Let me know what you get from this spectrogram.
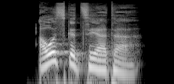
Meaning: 1. comparative degree of ausgezehrt 2. inflection of ausgezehrt: strong/mixed nominative masculine singular 3. inflection of ausgezehrt: strong genitive/dative feminine singular
- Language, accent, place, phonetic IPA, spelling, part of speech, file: German, Germany, Berlin, [ˈaʊ̯sɡəˌt͡seːɐ̯tɐ], ausgezehrter, adjective, De-ausgezehrter.ogg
